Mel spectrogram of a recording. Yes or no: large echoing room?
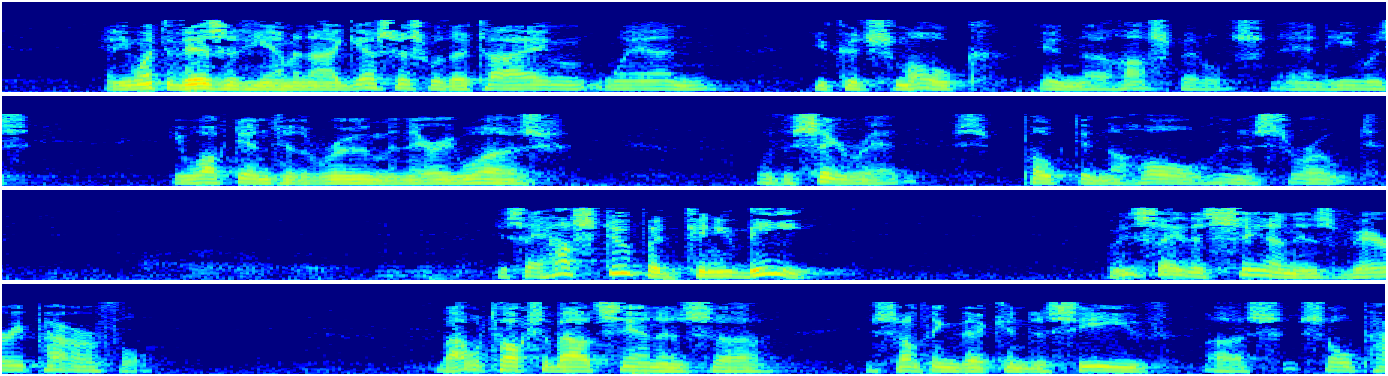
yes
